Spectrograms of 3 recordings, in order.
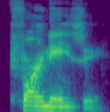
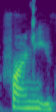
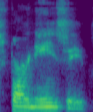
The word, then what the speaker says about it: Farnese: It's Italian, so it sort of rhymes with Scorsese. I always say, just think of Scorsese. It's Farnese.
